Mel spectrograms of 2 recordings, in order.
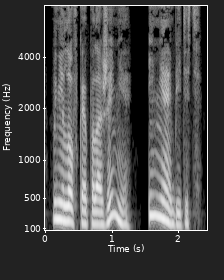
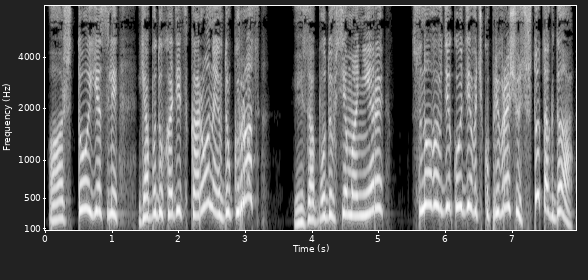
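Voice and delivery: worried; 8 semitones higher, 4 dB louder than usual. A narrator's reading. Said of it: "испугалась".

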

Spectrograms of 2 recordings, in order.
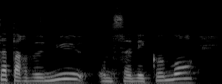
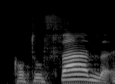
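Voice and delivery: ordinary delivery

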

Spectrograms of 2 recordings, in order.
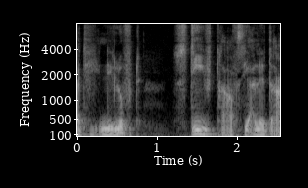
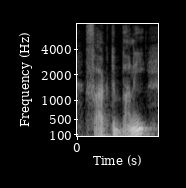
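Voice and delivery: usual speaking voice

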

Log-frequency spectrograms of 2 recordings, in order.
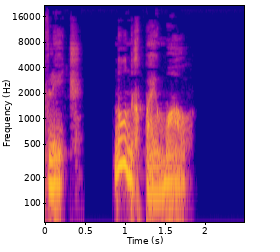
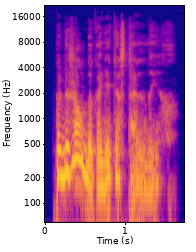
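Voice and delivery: ordinary delivery, nothing marked

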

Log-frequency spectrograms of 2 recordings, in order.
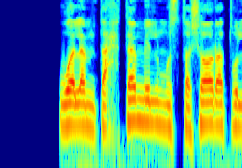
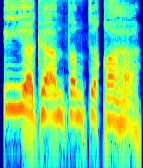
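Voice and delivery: sharp warning at raised pitch; sharp interruption; 5 semitones higher than usual. A narrator's reading. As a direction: cut in sharply to forbid it. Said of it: "قاطعه السوري في حدة".

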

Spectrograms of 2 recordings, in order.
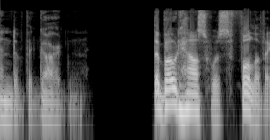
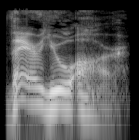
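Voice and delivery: slow, higher, proud exclamation; triumphant cry; 5 semitones higher, 3 dB louder, much slower than usual. A narrator's reading. Toad unveils his caravan to his friends, triumphant cry. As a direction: present it with a drawn-out flourish. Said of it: "cried the Toad".

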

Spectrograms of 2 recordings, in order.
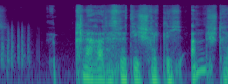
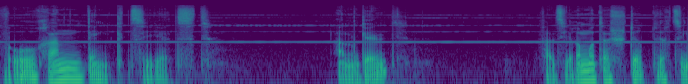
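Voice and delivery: geflüstert; 3 dB quieter, slower than usual. A narrator's reading. Innerer Monolog, leise.

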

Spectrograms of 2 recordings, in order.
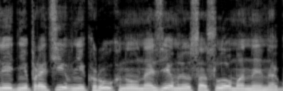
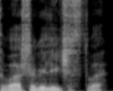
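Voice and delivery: low, soft creaking tree voice; creaking wooden voice; 6 semitones lower, 7 dB quieter than usual. A narrator's reading. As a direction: answer calmly like cracking oak. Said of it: "голосом, похожим на треск переламываемой дубовой ветви".

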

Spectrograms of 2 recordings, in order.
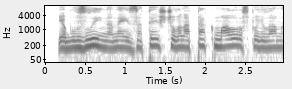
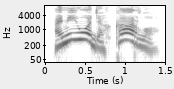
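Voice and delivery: loud, higher call after a leaving taxi; 7 semitones higher, 7 dB louder, slower than usual. A narrator's reading. Narrator shouting after Karla's taxi.

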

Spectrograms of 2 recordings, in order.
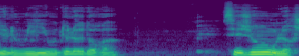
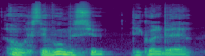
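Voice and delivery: plain reading voice

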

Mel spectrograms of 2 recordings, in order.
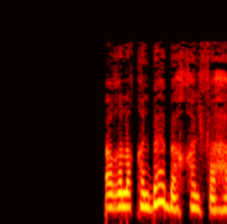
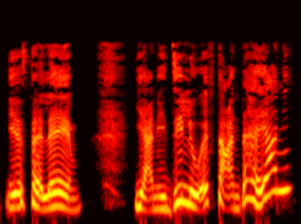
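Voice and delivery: laughing; 7 semitones higher, faster than usual. A narrator's reading. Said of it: "ضحكت وهي تقول".

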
